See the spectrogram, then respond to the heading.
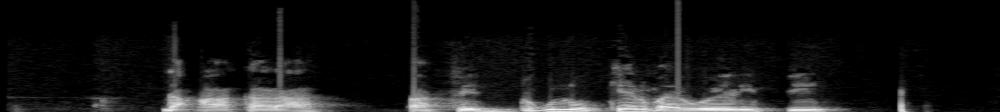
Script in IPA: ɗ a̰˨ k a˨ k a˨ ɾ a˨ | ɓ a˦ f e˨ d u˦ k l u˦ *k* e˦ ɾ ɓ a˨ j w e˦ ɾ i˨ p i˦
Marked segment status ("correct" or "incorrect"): correct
